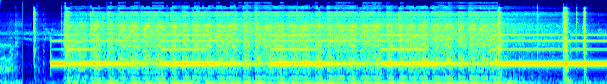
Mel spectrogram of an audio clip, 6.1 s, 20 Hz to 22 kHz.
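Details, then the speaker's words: 1993 BMW E36 M3 abandoned and sitting a long time, with debris in the cylinders: starter spins steadily about five seconds with a lumpy uneven beat and no firing; engine not seized, low compression on about two cylinders, uneven compression while cranking. "Yeah, the compression's going to sound funky cuz it's been sitting so long, but it ain't locked up, which is all I care about."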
